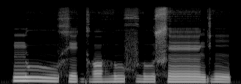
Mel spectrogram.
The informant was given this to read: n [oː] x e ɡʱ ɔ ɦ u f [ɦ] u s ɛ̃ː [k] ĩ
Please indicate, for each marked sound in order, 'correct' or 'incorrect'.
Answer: incorrect, correct, incorrect

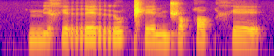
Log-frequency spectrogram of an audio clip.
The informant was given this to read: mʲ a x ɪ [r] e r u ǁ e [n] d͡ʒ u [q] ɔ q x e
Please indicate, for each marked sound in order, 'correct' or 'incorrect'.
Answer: correct, correct, correct

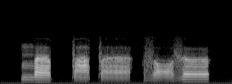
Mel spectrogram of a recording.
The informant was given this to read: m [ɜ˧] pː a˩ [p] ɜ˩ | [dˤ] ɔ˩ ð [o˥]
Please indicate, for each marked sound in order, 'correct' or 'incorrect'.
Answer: correct, correct, incorrect, incorrect

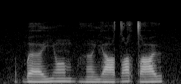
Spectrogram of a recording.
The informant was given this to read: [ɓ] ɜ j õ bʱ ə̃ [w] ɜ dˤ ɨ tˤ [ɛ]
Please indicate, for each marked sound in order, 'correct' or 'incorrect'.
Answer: correct, incorrect, incorrect

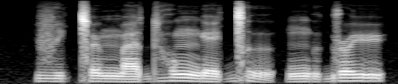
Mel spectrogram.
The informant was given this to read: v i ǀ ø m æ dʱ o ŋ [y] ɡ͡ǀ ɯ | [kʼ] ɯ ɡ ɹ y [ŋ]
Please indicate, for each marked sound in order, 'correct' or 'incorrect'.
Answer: incorrect, incorrect, incorrect

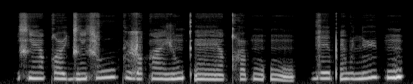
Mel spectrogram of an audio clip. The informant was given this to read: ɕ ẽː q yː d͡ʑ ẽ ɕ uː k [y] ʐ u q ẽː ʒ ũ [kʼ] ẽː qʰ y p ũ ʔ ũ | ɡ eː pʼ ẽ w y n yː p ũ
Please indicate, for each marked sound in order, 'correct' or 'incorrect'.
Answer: correct, correct

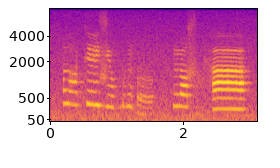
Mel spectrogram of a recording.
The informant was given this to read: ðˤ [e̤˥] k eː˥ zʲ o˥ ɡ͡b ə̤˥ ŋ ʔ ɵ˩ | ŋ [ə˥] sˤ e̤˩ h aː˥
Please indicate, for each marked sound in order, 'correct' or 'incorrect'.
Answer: correct, incorrect

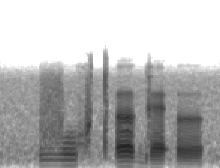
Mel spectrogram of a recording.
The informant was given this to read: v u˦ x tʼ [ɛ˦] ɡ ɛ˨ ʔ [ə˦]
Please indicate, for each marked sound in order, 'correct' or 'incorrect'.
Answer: incorrect, incorrect

